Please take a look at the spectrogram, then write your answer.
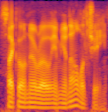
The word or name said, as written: psychoneuroimmunology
